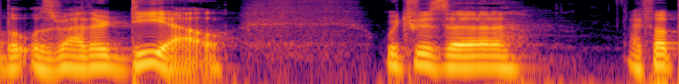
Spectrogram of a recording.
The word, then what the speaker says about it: Dalzell: that I realized his last name was not pronounced Dalzell but was rather DL which was a I felt pretty dumb anyway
